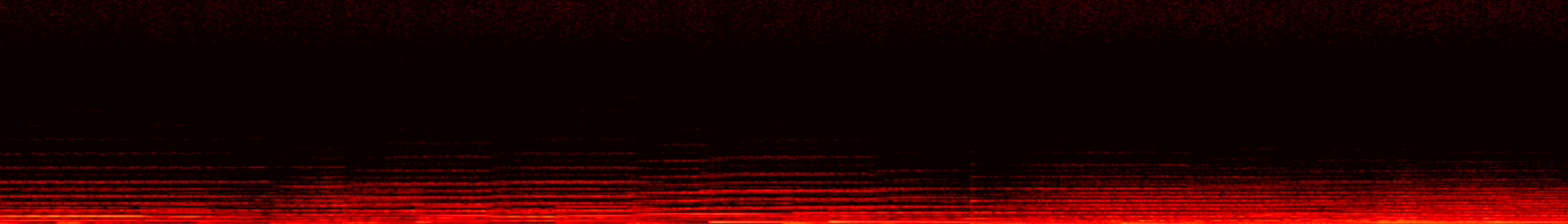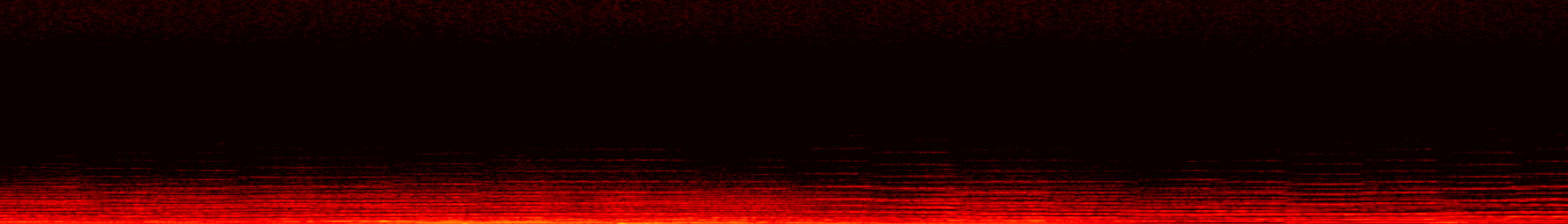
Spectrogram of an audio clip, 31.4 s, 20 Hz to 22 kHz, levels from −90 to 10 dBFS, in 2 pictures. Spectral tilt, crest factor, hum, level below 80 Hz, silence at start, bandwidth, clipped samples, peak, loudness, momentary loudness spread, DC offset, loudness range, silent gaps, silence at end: -8 dB/octave; 18 dB; none; -56 dBFS; 0 s; over 20 kHz; under 0.1%; -24 dBFS; -43 LUFS; 11 LU; 0.1%; 9 LU; none; 0 s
